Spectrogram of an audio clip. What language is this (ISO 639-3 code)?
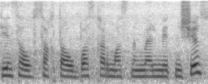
kaz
